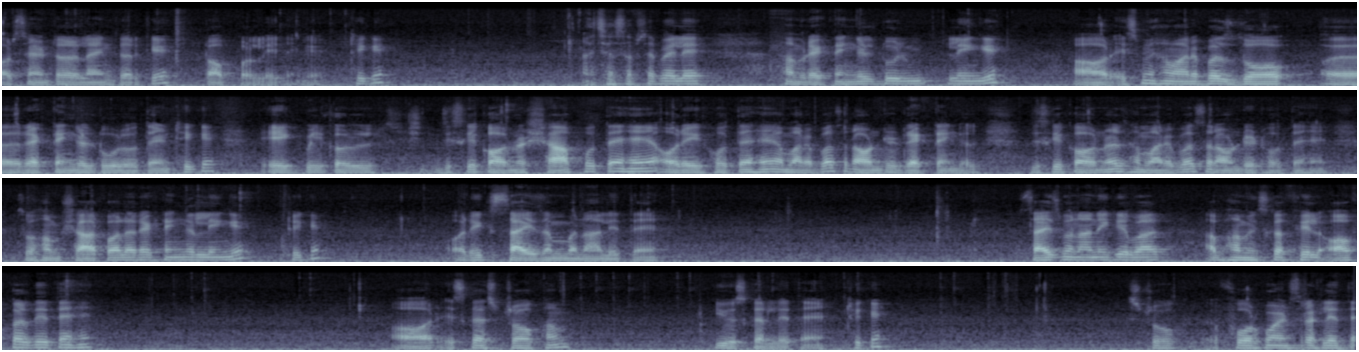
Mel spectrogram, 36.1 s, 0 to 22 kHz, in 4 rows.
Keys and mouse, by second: 5.8-24.4 drag, 24.4 v, 28.4 click.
